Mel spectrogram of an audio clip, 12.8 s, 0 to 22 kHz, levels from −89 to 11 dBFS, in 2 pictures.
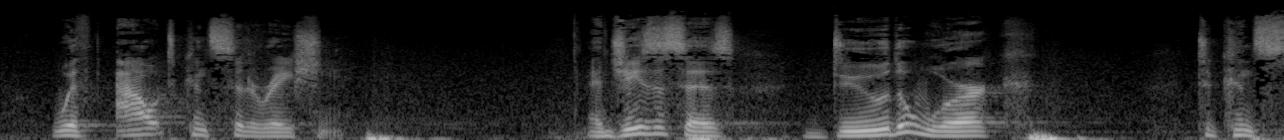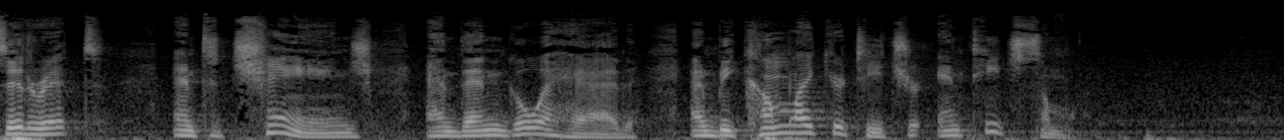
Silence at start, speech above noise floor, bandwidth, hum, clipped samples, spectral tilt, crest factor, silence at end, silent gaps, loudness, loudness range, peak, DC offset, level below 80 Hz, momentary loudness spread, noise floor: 0.25 s; 33 dB; 14 kHz; none; under 0.1%; -5 dB/octave; 18 dB; 0.55 s; none; -28 LUFS; 7 LU; -10 dBFS; under 0.1%; -36 dBFS; 15 LU; -60 dBFS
